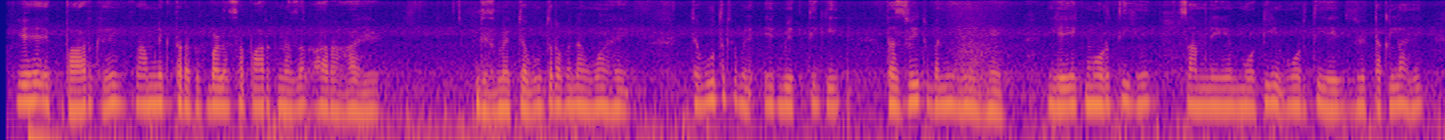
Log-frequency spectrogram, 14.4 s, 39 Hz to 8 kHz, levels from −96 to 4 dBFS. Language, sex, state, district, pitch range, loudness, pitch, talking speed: Hindi, male, Jharkhand, Jamtara, 125-150 Hz, -37 LUFS, 140 Hz, 160 wpm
